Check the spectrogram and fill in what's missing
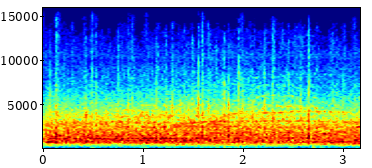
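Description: A home college basketball crowd at a Providence Friars game against Butler applauds and cheers in a continuous loud roar that fills the whole arena, with no distinct voices standing out.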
